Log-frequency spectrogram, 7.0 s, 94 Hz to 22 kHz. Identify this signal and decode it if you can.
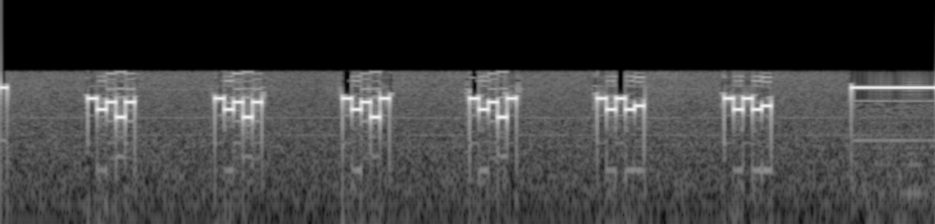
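Five-tone selective call (ZVEI), heard as quick runs of five tones, tones of about 70 ms. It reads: 85737 85737 85738 85738 85856 85856
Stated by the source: ZVEI five-tone selective call received on SDR.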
